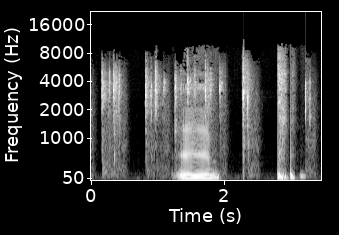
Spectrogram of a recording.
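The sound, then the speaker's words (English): Crisp computer keyboard typing comes in several quick bursts of clattering keystrokes with short pauses between, and a brief low hum-like voice sounds in the middle. “I love it when you're typing away there.”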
